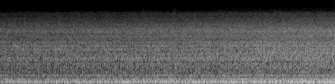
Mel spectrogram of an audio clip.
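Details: Volvo 940 turbo wagon after a no-start repair at the fuel pump: steady, even low idle with no knocks, misses or hunting, just a slight rise in level; normal idle.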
